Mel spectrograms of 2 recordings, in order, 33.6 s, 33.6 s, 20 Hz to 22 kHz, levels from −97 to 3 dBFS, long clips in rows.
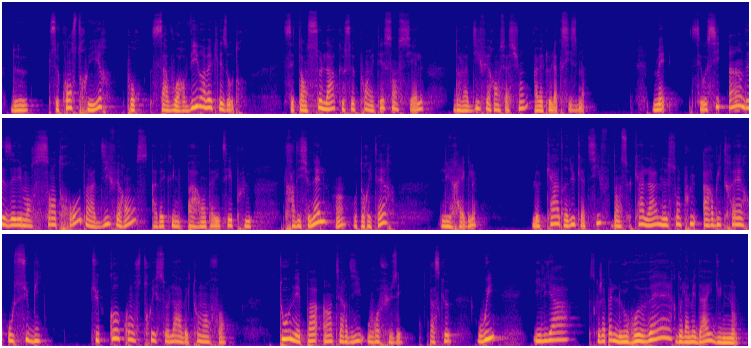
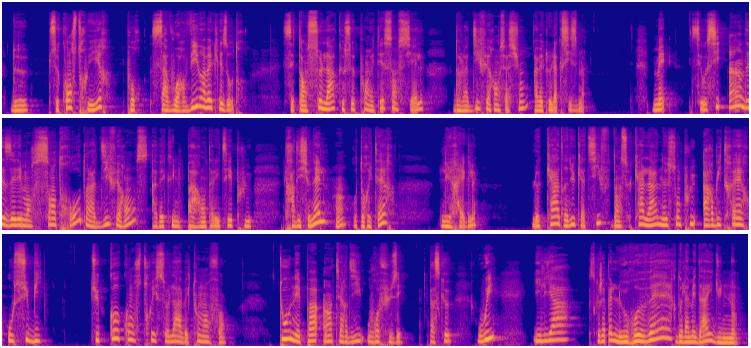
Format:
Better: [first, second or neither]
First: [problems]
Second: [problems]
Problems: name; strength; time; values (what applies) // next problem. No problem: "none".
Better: second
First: muffled; very; fading above 1 kHz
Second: none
